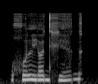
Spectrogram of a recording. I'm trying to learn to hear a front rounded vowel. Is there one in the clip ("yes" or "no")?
yes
